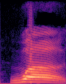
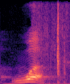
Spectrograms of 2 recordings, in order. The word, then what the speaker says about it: one: one two three in one só que na verdade a pronúncia essa Oi Lene final mesmo então a gente fala one One a língua fica aqui no lugar do n de navio então eu coloco aqui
